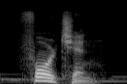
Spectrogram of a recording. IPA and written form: ˈfɔːrtʃən (fortune)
